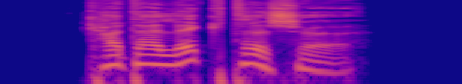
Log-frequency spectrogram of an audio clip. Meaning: inflection of katalektisch: 1. strong/mixed nominative/accusative feminine singular 2. strong nominative/accusative plural 3. weak nominative all-gender singular
- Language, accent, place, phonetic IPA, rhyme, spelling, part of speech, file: German, Germany, Berlin, [kataˈlɛktɪʃə], -ɛktɪʃə, katalektische, adjective, De-katalektische.ogg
